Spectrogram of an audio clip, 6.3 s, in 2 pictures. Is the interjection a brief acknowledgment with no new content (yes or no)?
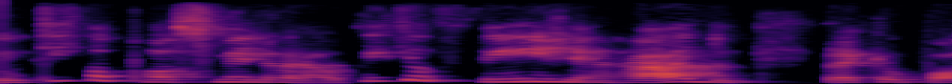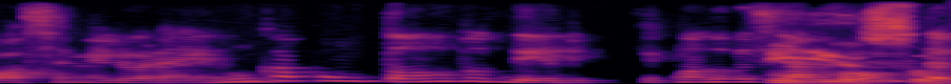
yes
